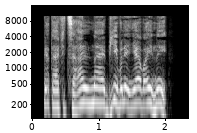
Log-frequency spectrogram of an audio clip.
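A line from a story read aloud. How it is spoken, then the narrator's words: Shout. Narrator (Russian): крикнул один из них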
